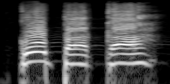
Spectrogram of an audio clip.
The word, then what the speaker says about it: Copacabana: Ang tamang tamang pagbasa at pagbigkas doon, Copacabana.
